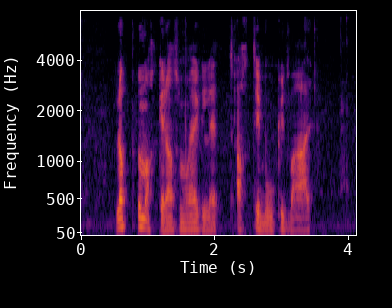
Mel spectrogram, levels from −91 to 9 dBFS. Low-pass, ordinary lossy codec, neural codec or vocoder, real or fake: 7.2 kHz; AAC, 48 kbps; none; real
